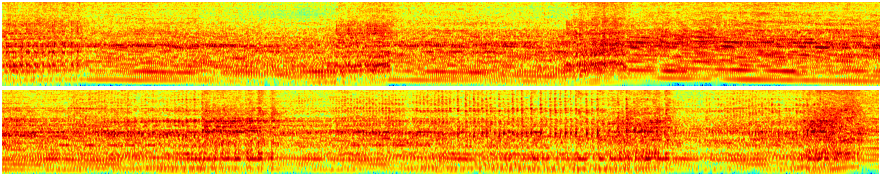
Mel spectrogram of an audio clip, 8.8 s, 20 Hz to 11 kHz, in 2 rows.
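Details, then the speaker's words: Kawasaki Ninja RR 150 two-stroke: revs surge unevenly with a rough, spluttering note, heavy pull, slow drop-back and the throttle hanging; a sticking Super KIPS power valve. "jadi kendala motor ini tarikannya berat dan motor itu brebet suaranya juga gak enak ya"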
